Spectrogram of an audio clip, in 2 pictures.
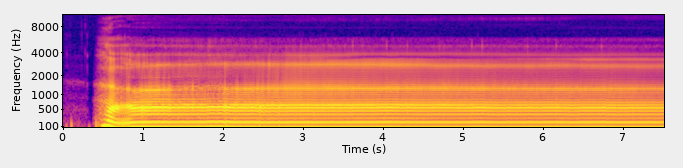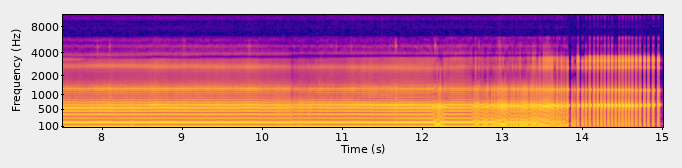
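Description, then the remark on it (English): A single voice hums one low, steady droning tone for about twelve seconds without a break, loud. The sustained note imitates a drone to demonstrate the word's meaning, then cuts off. “Number one, a deep, sustained, or monotonous sound, and the synonym is hum.”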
